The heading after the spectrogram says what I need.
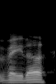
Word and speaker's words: Veta: Is it Vita or Veta? Well, I pronounce it Veta.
